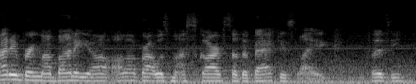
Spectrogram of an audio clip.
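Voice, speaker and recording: A woman's fairly low voice at a fairly quick pace, with audible room echo and noticeable background noise. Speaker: beauty vlogger. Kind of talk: casual vlog narration.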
